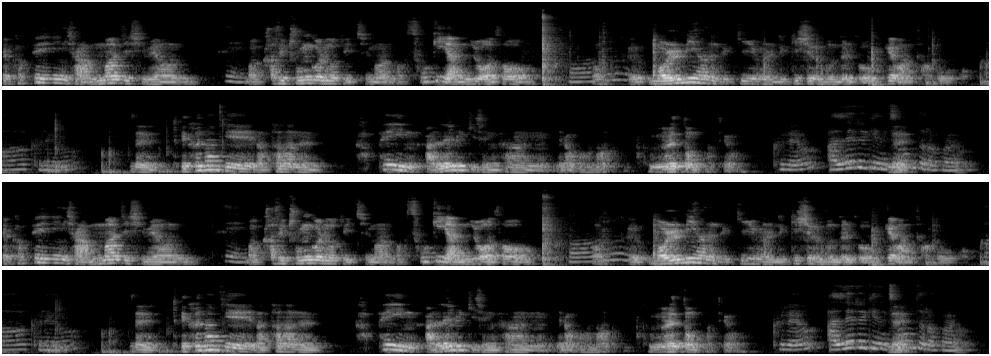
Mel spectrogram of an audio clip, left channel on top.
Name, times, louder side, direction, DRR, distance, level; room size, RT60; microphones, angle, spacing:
voice 1, 0.0-1.9 2.4-5.3 5.9-9.5 10.4-10.5 11.1-13.0 13.4-15.9 16.3-17.3 18.7-18.9, left 1 dB, 35° right, 0 dB, 4.1 m, -23 dB
sound 1, 5.4-7.2 7.5-7.9 8.1-8.4 8.7-12.3, left 2 dB, 50° left, 1.7 m, -36 dB
voice 2, 5.7-6.5 9.8-10.6 16.5-16.6 17.6-19.6, right 2 dB, 80° right, 2 dB, 1.5 m, -33 dB
8.3 x 8.0 x 2.4 m, 0.36 s
head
